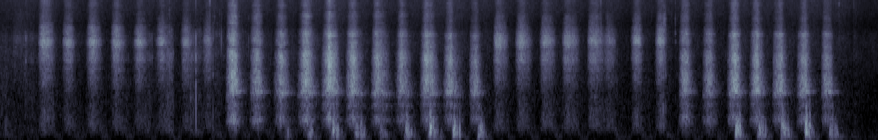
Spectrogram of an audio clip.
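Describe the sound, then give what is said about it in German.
Rhythmic breathing exercise with quick sniffs in through the nose and breaths out through the mouth, a steady train of many short, even, breathy pulses with no talking. “und sie federn, indem sie die Luft dann den Einatem durch die Nase einschnuppern und durch den Mund rhythmisch wieder abgeben. Es hört sich dann ungefähr so an.”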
